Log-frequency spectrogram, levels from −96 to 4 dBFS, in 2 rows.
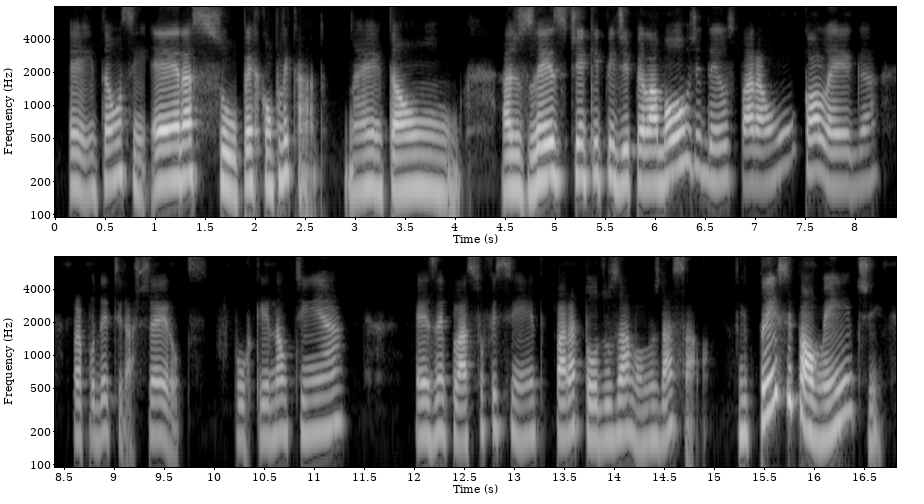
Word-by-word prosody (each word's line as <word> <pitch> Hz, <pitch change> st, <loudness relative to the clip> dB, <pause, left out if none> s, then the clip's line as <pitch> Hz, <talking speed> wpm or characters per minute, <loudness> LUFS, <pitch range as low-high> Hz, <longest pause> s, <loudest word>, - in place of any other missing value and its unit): É, 180 Hz, -2 st, -1 dB
então, 195 Hz, +6 st, -2 dB
assim, 200 Hz, -9 st, -6 dB
era 210 Hz, +4 st, +8 dB
super 190 Hz, -4 st, 0 dB
complicado, 210 Hz, +6 st, -2 dB, 0.2 s
né. 175 Hz, +2 st, -2 dB
Então, 170 Hz, 0 st, +1 dB, 0.4 s
às 175 Hz, 0 st, +1 dB
vezes, 210 Hz, +4 st, +5 dB
tinha 220 Hz, -1 st, -1 dB
que 230 Hz, +2 st, -4 dB
pedir: 205 Hz, -3 st, -2 dB
"Pelo 195 Hz, 0 st, +3 dB
o -, -, +9 dB
amor 235 Hz, +10 st, +5 dB
de 275 Hz, -2 st, -9 dB
Deus" 210 Hz, -2 st, -6 dB
pra 195 Hz, -2 st, 0 dB
um 260 Hz, +10 st, -8 dB
colega, 195 Hz, -4 st, -1 dB, 0.3 s
pra 185 Hz, -, -6 dB
poder 180 Hz, +2 st, -10 dB
tirar 195 Hz, -, -16 dB
xerox, 190 Hz, -3 st, -7 dB, 0.5 s
porque 180 Hz, 0 st, -11 dB
não 190 Hz, +2 st, -5 dB
tinha 200 Hz, +4 st, -8 dB, 0.7 s
exemplar 185 Hz, -2 st, -3 dB
suficiente 190 Hz, -1 st, -12 dB
para 185 Hz, +2 st, +1 dB
todos 175 Hz, -5 st, -5 dB
os 175 Hz, +2 st, -5 dB
alunos 170 Hz, -3 st, -4 dB
da 175 Hz, +5 st, -3 dB
sala. 225 Hz, -, -14 dB, 0.3 s
E 190 Hz, -, -3 dB
principalmente 270 Hz, -, +2 dB
195 Hz, 135 wpm, -24 LUFS, 180-215 Hz, 0.7 s, o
